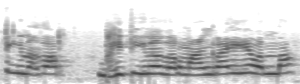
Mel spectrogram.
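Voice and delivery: high-pitched disbelief at the amount; shocked father. Retold or imitated. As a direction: imitate a dad reeling at the price. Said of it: "उसके पापा तीन हज़ार सुन के shock". (हैरान पापा की नकल, ऊँची आवाज़ में)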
